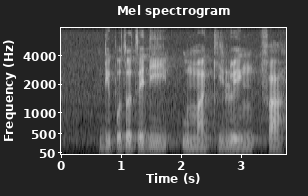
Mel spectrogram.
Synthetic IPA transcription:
dipʼʊt͡sʼɔt͡sʼediumakʼilweŋ̩fa

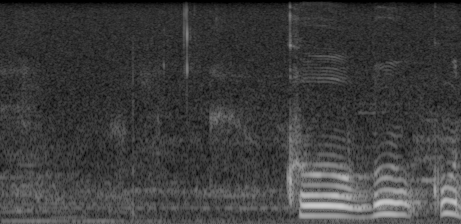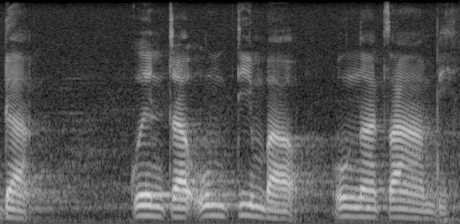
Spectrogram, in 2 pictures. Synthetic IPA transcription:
kʰubukʼudʱa | k̬ʼwɛntʼaʔum̩tʼimbʱaɔ̰ŋat͡sʼaːmbʱi

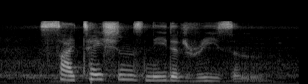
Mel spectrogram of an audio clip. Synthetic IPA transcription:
saɪtʰeɪʃə̃nzniːdədɹiːzə̃n

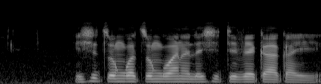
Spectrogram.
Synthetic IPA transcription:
ɦiʃit͡sɔŋɡwat͡sɔŋɡwanaleʃitiβɛkakaɦi

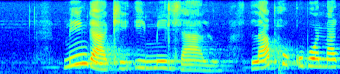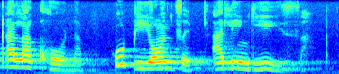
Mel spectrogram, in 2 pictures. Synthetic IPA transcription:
miŋɡakʰiʔimiɮalɔ | lapʰɔkʼuɓɔnak̬ʼalakʰɔna | ub̥ʱijɔnt͡sʼɛaliŋɡʱiːsa

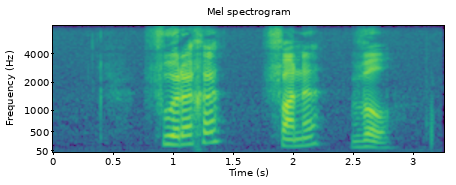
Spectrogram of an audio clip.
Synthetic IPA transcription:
fuəɾəχə | fɐnə | vəlˠ

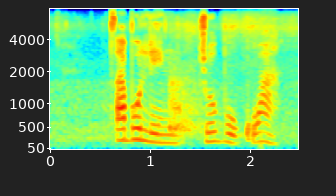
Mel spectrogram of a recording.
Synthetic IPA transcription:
t͡sʼabʊleŋ̩d͡ʒobʊkʼwa

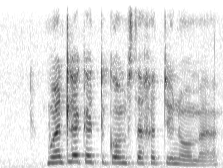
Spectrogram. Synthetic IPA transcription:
muəntləkətukɔmstəχətunɑːmə

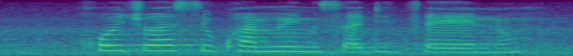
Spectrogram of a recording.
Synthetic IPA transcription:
χʊt͡ʃʼwasɪkʰwameŋ̩sadit͡sʼɛːnɔ

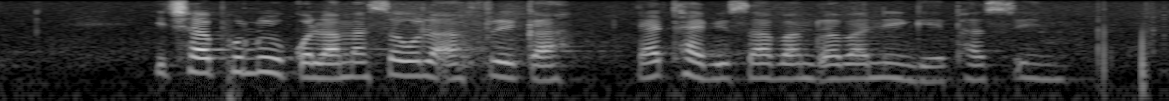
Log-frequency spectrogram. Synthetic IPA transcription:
it͡ʃʰapʰulukʼɔlamasɛwɔla̰ʔafrik̬ʼa | jatʰaɓisaːɓantʼuaɓaniŋiɛpʰasiːni

